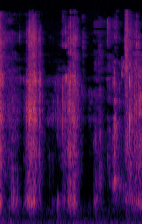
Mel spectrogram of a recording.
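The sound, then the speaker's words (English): Crisp, crackly crunching of someone chewing a teriyaki chicken flavoured snack, with several uneven bursts of bright, noisy bites over a couple of seconds and no talking. “You got a bit of that teriyaki sweetness. Yeah. And like a subtle chicken taste, which is nice.”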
